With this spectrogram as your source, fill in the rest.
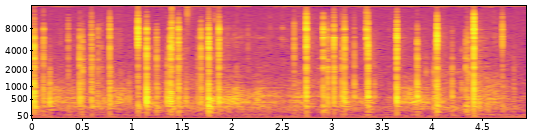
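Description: Long glittery acrylic nails tap and scratch on the solid glass pane of a flat, LED-lit vanity mirror. Many quick, bright clicks arrive in an uneven run, with light scratching between them. Each click dies away almost instantly, and there is no low-end body.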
